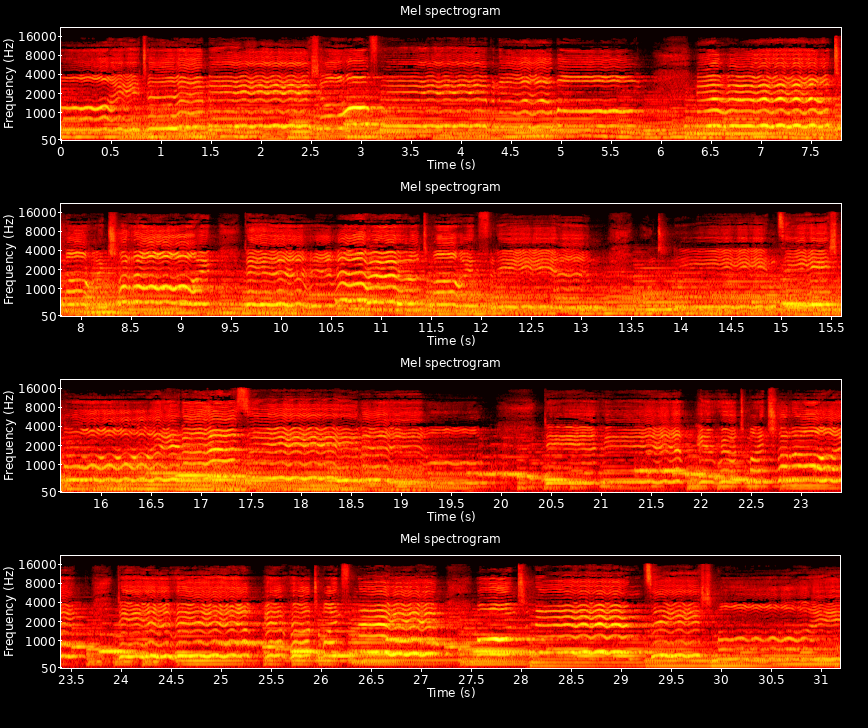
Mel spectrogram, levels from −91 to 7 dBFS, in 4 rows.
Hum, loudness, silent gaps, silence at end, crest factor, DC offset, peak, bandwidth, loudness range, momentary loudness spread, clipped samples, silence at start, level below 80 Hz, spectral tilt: none; -22 LUFS; none; 0 s; 18 dB; under 0.1%; -6 dBFS; 16 kHz; 7 LU; 11 LU; under 0.1%; 0 s; -54 dBFS; -3.5 dB/octave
